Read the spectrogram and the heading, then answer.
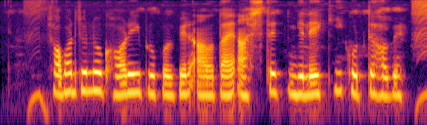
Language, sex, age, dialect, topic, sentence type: Bengali, female, 18-24, Rajbangshi, banking, question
